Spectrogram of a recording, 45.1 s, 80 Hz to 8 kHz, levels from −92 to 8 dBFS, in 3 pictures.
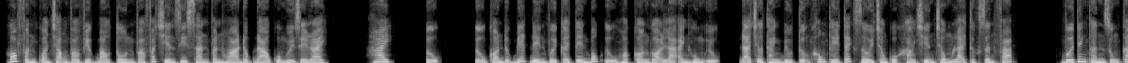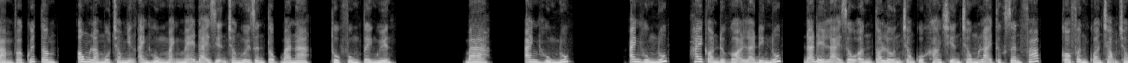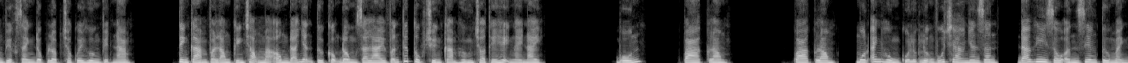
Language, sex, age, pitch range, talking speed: Vietnamese, female, 20-39, 190-245 Hz, 235 wpm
